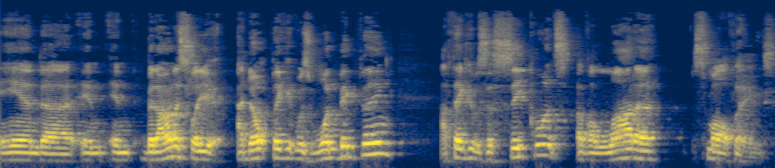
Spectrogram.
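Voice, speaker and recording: A man talks at a fairly slow pace. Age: 60s. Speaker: senior pastor and business owner. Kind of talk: interview podcast. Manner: halting, repeats words.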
